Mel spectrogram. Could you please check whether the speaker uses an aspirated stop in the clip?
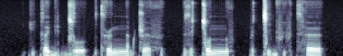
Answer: yes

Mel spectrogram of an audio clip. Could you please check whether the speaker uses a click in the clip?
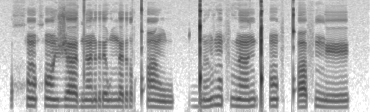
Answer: yes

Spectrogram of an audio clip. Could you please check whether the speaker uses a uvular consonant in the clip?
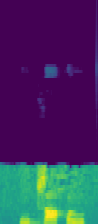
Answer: yes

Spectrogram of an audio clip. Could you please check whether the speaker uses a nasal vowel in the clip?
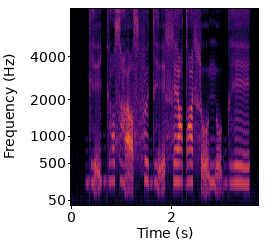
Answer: no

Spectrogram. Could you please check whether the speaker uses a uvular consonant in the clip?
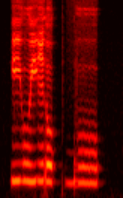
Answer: no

